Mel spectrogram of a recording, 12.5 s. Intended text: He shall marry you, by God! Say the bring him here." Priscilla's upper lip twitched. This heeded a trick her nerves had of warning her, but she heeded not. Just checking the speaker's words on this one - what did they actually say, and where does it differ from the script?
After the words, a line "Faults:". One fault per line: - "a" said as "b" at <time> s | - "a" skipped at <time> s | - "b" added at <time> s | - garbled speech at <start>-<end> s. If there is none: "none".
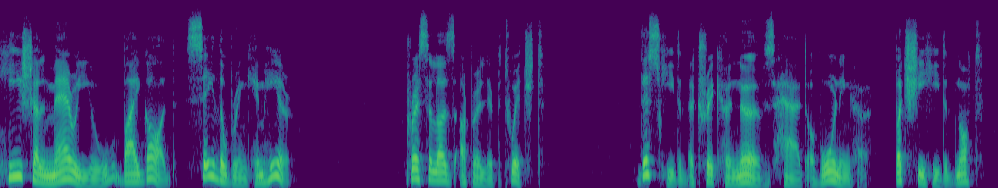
He shall marry you, by God! Say the bring him here." Priscilla's upper lip twitched. This heeded a trick her nerves had of warning her, but she heeded not.
Faults:
none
